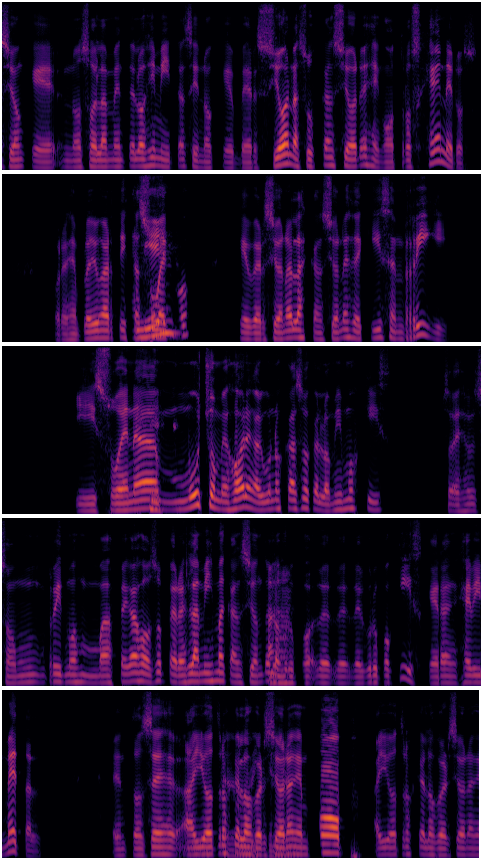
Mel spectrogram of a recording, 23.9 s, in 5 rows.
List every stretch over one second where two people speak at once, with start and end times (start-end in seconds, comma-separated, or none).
20.9-22.2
